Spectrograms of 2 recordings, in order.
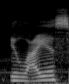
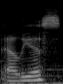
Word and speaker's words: Elias: If you were to watch it in English, they probably pronounce it like Elias or something like that, but in Japanese they call him Elias, and so that's how I pronounce it, and I like that pronunciation better, so that's why I call him that.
